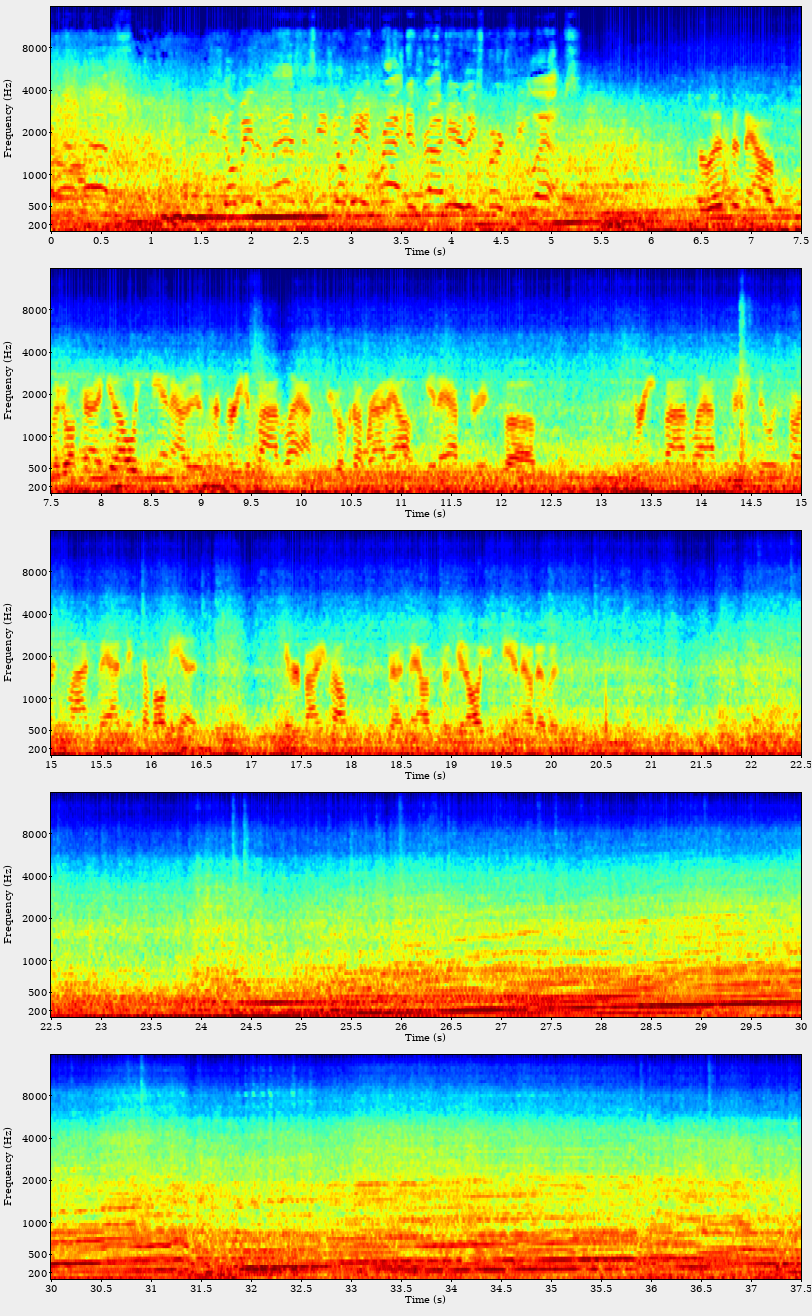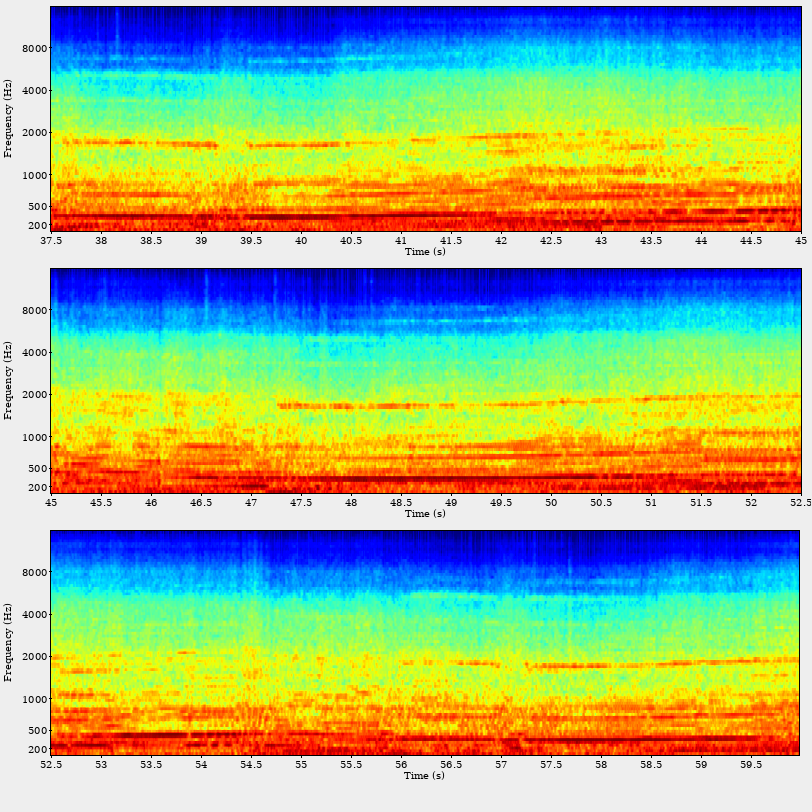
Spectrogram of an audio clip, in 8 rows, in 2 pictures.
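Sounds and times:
race car engine revving: 0.0s - 59.9s.

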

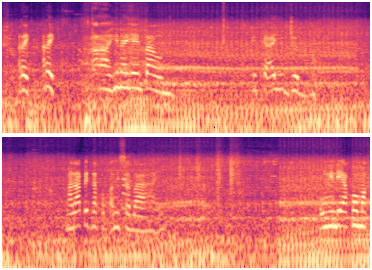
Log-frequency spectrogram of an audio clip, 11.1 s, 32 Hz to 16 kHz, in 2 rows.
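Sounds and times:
small motorcycle engine running: 0.0s - 11.0s.

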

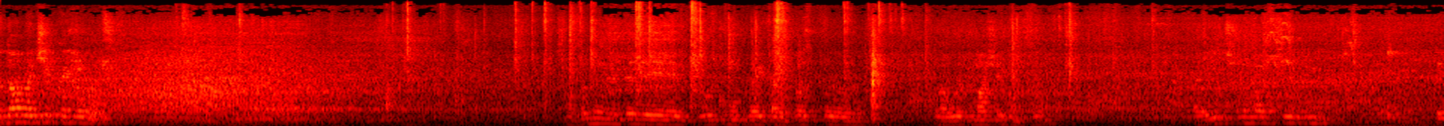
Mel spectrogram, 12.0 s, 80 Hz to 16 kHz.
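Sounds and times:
man speaking: 4.7s - 8.8s.

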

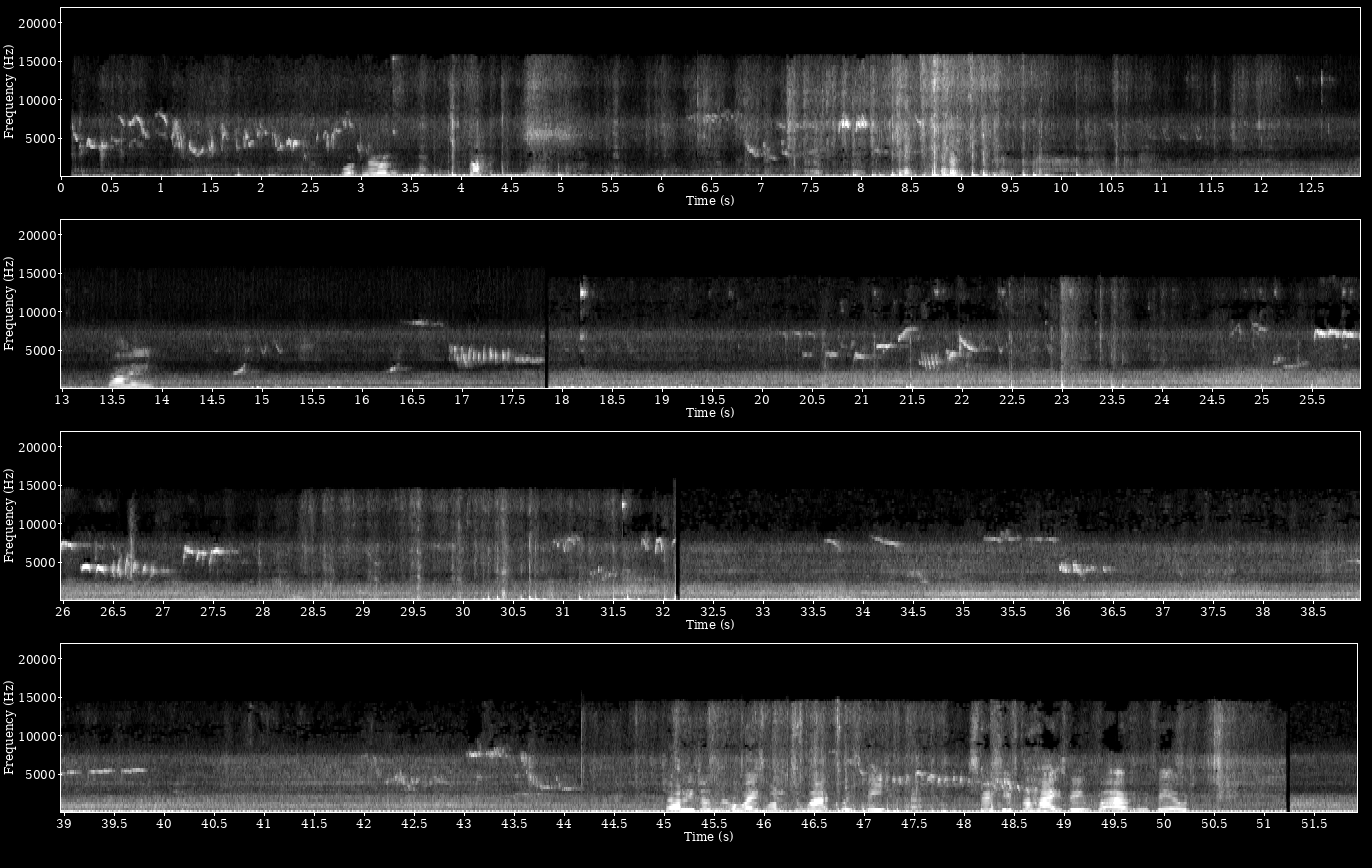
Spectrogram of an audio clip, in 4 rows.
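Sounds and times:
birds chirping: 0.1s - 5.6s, 6.3s - 12.8s, 13.4s - 18.3s, 20.2s - 51.2s
hooves thudding on grass: 0.2s - 12.4s, 19.9s - 27.0s, 27.7s - 32.2s, 36.9s - 51.2s.

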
